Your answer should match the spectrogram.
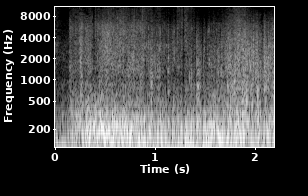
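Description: Explosion-style sound effect for an animated logo: a sudden loud boom that carries straight on into a sustained, dense rumbling blast.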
